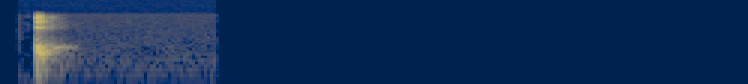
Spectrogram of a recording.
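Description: A single short pop just after the start, then dead silence.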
